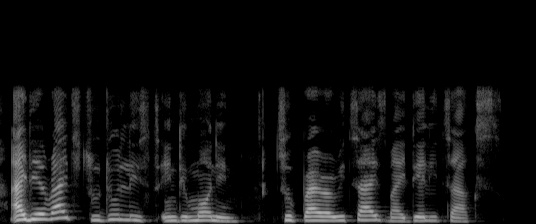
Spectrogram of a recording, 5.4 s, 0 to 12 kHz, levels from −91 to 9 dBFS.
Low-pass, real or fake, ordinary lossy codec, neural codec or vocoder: 7.2 kHz; real; none; none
